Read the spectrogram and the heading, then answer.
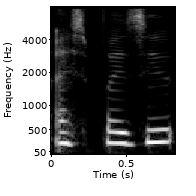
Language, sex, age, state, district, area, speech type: Kashmiri, female, 30-45, Jammu and Kashmir, Bandipora, rural, spontaneous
